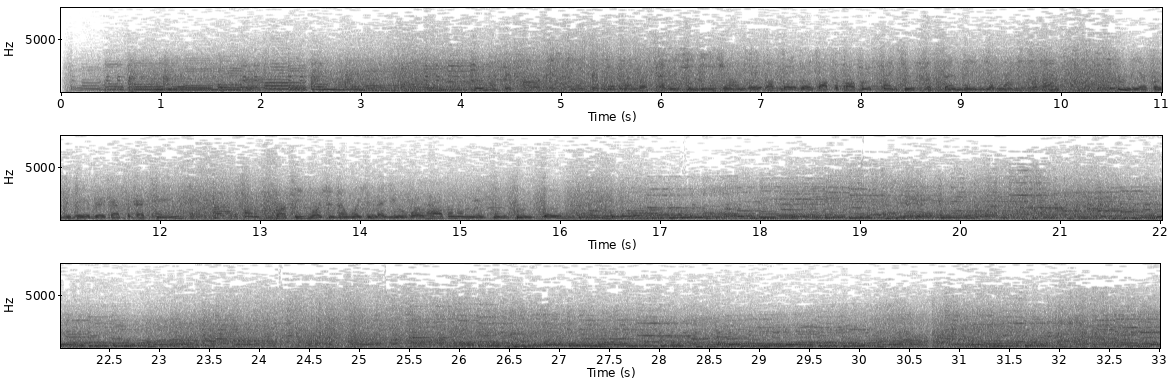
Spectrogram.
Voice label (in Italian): 9775 kHz inglese; VOA Botswana; Degen DE 1103; filo 5m indoor; St. Ursen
